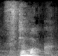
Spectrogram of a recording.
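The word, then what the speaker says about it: stomach: इसका correct pronunciation क्या है? स्टमक।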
